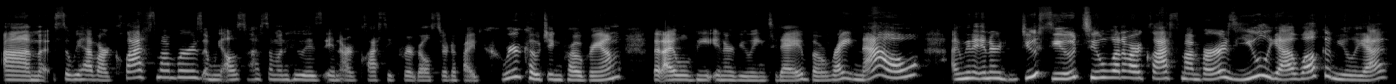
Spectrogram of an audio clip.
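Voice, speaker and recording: A woman hosting a live-stream interview in an excitable, gushing manner. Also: a little high, normal speed. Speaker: host interviewing class members.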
